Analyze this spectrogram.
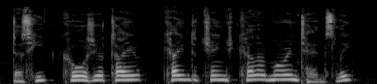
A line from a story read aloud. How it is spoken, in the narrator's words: she asked in an innocently curious tone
